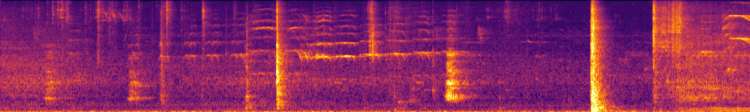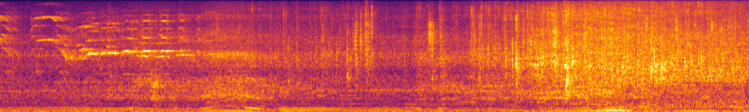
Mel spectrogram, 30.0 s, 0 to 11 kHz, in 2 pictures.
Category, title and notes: Soundscapes > Urban
AMBTown Traffic, seagulls, and street ambience heard from inside an open garage, Karlskrona, Sweden
Recorded 11:07 16/04/25 Inside a garage with its door open. The garage is in town and is facing a street. In the beginning a van drives away and later another van parks in the same spot. A few pedestrians and cars pass the street too. There’s also some noisy seagulls and a sparrows nearby. Zoom H5 recorder, track length cut otherwise unedited.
